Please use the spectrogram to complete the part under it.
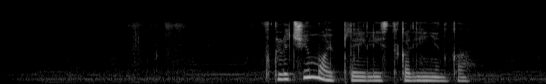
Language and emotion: Russian, neutral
